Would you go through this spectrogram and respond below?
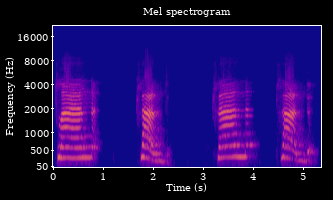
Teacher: Notice the sound at the end. Plan. It is voiced. There is vibration. So when we want to use the past, ed, we need to use a sound that also is voiced.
